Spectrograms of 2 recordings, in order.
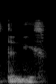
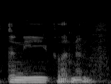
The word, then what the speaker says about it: Denis: to discuss so for Denise uh sorry not Denise Denise the noof I'm gonna have to start remember that because I I've always thought it was Denise but it's Denise Okay so even though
